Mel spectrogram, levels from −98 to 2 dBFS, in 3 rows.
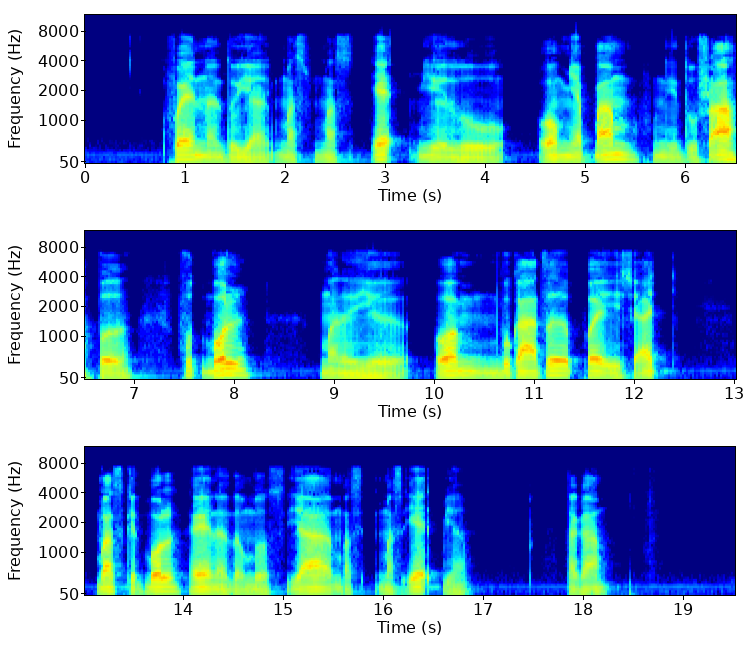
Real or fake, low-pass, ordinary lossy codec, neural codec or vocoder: real; 7.2 kHz; AAC, 48 kbps; none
